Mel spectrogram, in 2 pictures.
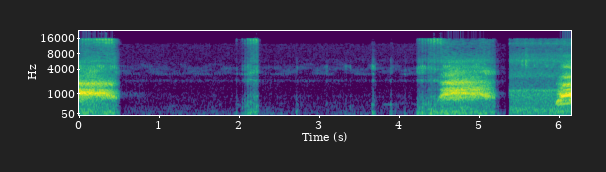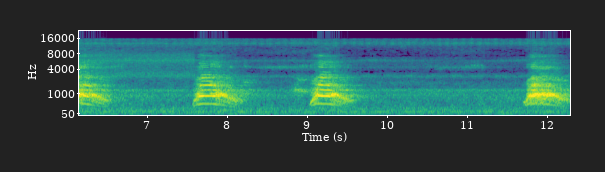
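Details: Water deer giving hoarse, strained screams after a brief silent stretch. Five rough, nasal bursts come roughly every one and a half seconds, each swelling and fading quickly against a quiet outdoor hiss.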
